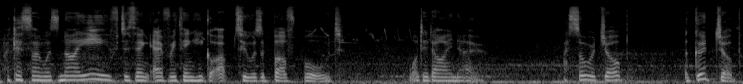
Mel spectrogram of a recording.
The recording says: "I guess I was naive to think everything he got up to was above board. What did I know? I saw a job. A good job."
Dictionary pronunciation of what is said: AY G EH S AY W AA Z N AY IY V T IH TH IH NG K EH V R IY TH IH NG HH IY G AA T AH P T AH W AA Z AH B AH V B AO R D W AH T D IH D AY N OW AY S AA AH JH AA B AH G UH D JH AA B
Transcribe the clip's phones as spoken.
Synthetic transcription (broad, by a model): AY G EH S AY W AA Z N AY IY V T IH TH IH NG K EH V R IY TH IH NG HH IY G AA T AH P T AH W AA Z AH B AH V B AO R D W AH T D IH D AY N OW AY S AA AH JH AA B AH G UH D JH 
